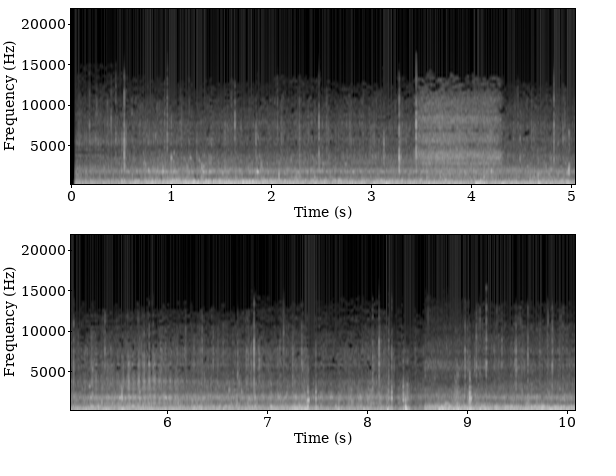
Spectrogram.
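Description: Underwater sound heard through a camera housing: a scuba diver's regulator breathing and exhaled bubbles gurgling over a steady low rumble, with a brief hiss about three and a half seconds in.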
